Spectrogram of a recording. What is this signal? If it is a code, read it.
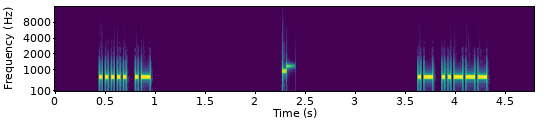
Morse code, heard as a keyed tone, about 40 wpm, 700 Hz. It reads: 5A A2
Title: Common Cut Numbers - 2-Digit 40wpm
